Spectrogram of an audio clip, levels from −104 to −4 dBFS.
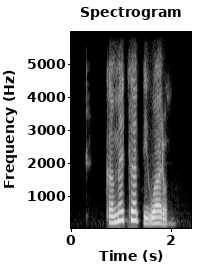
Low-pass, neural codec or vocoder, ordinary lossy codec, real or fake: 5.4 kHz; codec, 16 kHz, 2 kbps, FunCodec, trained on LibriTTS, 25 frames a second; Opus, 24 kbps; fake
